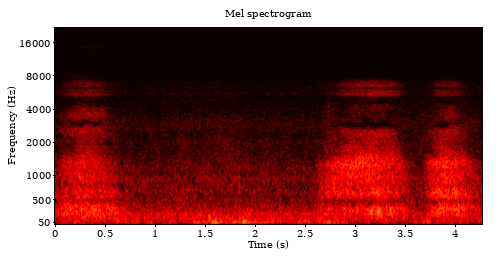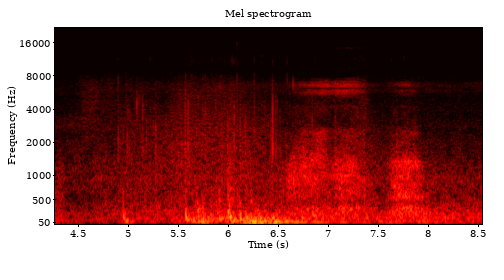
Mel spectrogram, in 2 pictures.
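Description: Rough, rumbling breath noises recurring through the recording over low background noise; snoring.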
